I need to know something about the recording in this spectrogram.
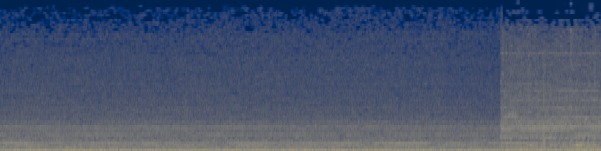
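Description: A cockpit air system hums steadily.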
